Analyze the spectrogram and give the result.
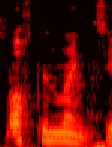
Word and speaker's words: Lofoten Links: But it's, I'm not quite how to pronounce it, but Lofoten Links or Lofoten Links. – Lofoten Links, yeah.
